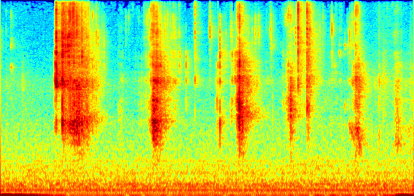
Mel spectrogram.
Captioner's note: carrot bacon crunching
